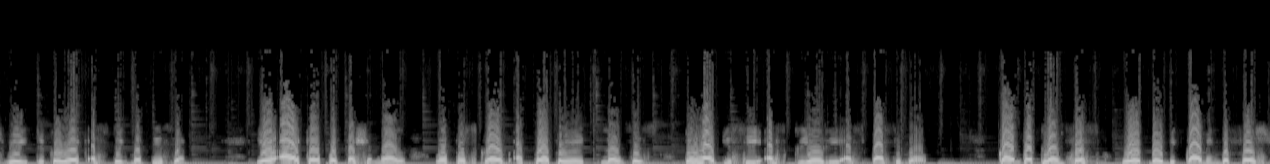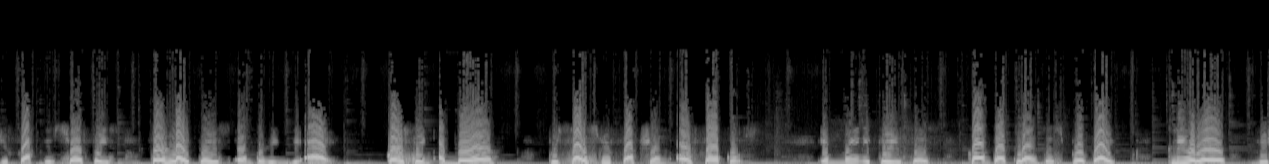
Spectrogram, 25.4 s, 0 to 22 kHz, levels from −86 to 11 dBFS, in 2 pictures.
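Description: Nothing in the audio stood out as a technical problem on listening.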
